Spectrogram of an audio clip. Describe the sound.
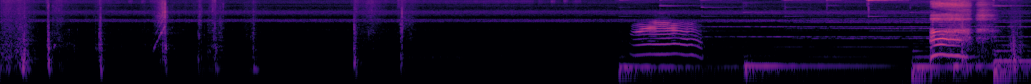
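A cat gives one clear, tonal meow partway through. A few soft, faint clicks come before it in an otherwise quiet scene.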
